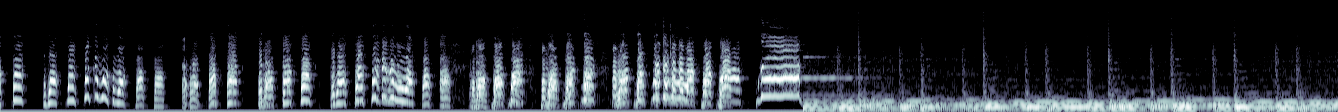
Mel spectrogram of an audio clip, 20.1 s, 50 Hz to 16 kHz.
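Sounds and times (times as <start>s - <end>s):
chicken clucking: 0.0s - 12.0s
sustained tone: 12.0s - 20.0s.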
